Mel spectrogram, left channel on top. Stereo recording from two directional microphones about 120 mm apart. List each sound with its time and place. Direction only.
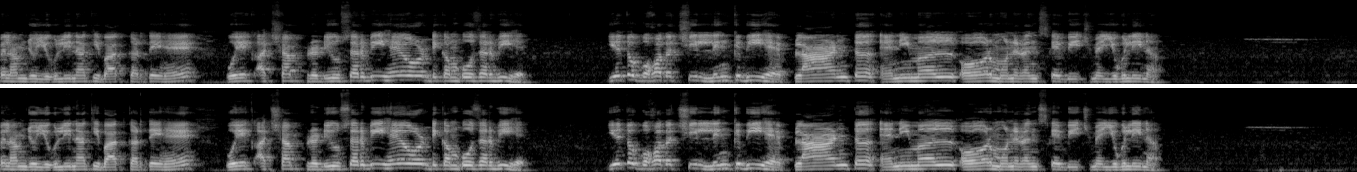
0.0 s speech: 40° right (ahead or behind)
